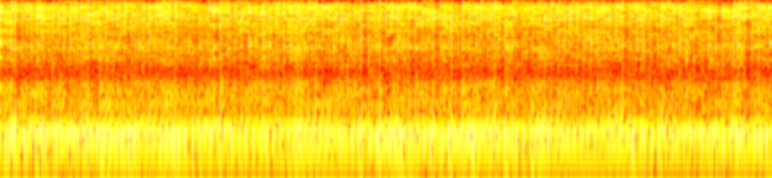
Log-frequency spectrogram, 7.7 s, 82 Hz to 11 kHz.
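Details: 1937 Maytag Model 92 single-cylinder two-stroke, running before cosmetic cleanup and repaint, needing no mechanical or ignition work: fast even popping about four beats a second, steady and crisp with no misses; healthy.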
